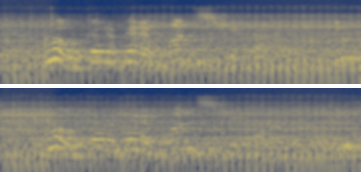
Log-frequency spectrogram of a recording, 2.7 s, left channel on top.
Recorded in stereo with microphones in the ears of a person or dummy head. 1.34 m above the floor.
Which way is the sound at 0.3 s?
80° left.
